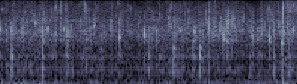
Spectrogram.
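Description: Curry leaves and green chillies crackle in hot frying oil, a dense steady sizzle with close popping spatters, no voices.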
